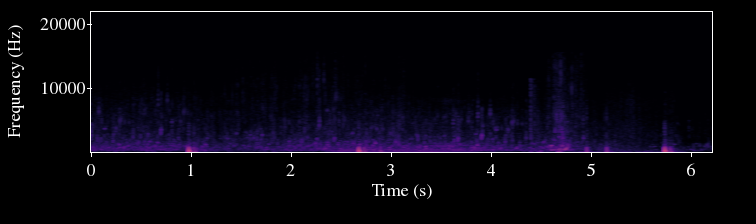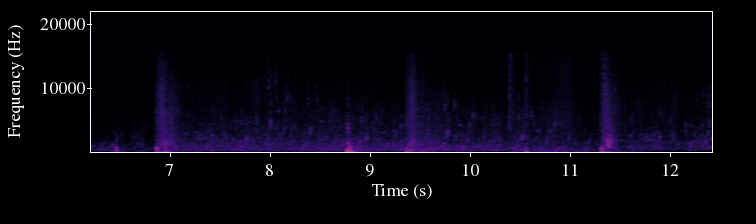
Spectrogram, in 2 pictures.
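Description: Stone blocks are placed with short dull knocks.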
